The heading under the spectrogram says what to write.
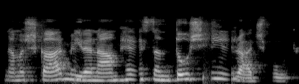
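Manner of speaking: measured, distinct "Santoshi Rajput"; clear name introduction. Shown as a demonstration. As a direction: give "Santoshi Rajput" room so each word is heard. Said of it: "नाम बहुत specifically सुनाई देना चाहिए". ("संतोषी राजपूत" साफ़, ठहरकर बोलें)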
